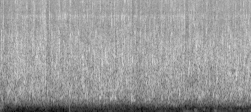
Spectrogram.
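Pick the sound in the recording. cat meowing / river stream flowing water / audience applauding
river stream flowing water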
